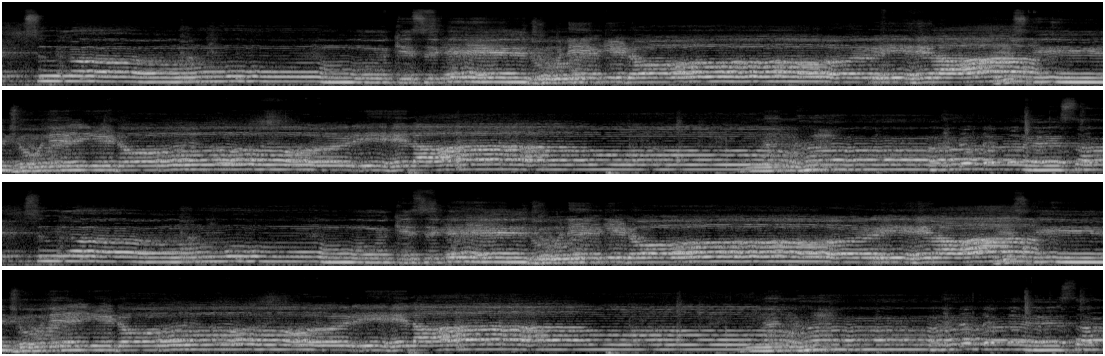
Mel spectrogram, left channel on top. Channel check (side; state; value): both; normal; correlation 0.62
